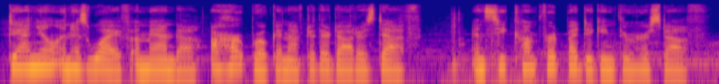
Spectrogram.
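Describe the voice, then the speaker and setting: A woman narrates a scripted TV recap with a slightly low voice. She is flippant and slangy, delivering it as comedy, with music clearly playing behind her. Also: steady tone, a little fast. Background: music bed.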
